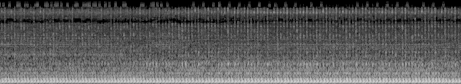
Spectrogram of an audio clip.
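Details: 2010 Jeep Grand Cherokee 3.7 at idle: low, even pulsing drone with an odd hum, seemingly from the intake, mainly driver's side; owner rules out valves and PCV valve, smoke tests of intake and exhaust found no leaks; cause unclear.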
